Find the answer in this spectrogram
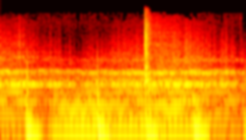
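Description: Ambient relaxation music: a held synth chord over a low thumping pulse that falls in pitch, about two beats a second.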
